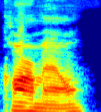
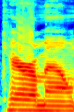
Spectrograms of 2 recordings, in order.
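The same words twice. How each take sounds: First: The word is said with two syllables. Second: The word is said with three syllables. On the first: The speaker calls it wrong. "not caramel. Carmel is a town" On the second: The speaker calls it right. "I pronounce it caramel"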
